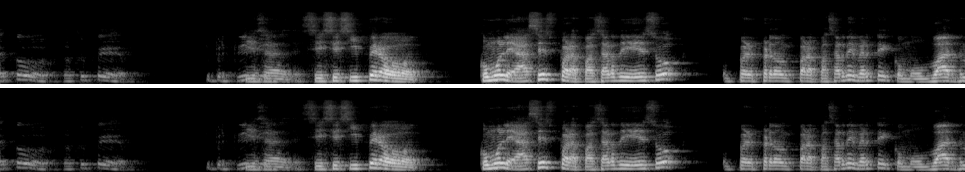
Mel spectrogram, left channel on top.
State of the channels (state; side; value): quieter; right; 3.2 dB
